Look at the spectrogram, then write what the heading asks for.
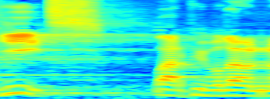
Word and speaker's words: Yeats: Yeats, which is actually pronounced Yeats.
